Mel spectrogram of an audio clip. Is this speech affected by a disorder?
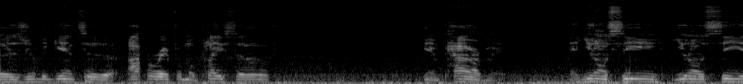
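No.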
